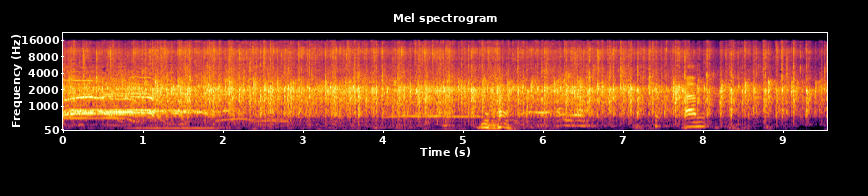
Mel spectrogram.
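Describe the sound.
A loud, sustained round of applause from an audience, dense steady clapping filling the whole stretch, with some cheering voices and murmurs mixed in.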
